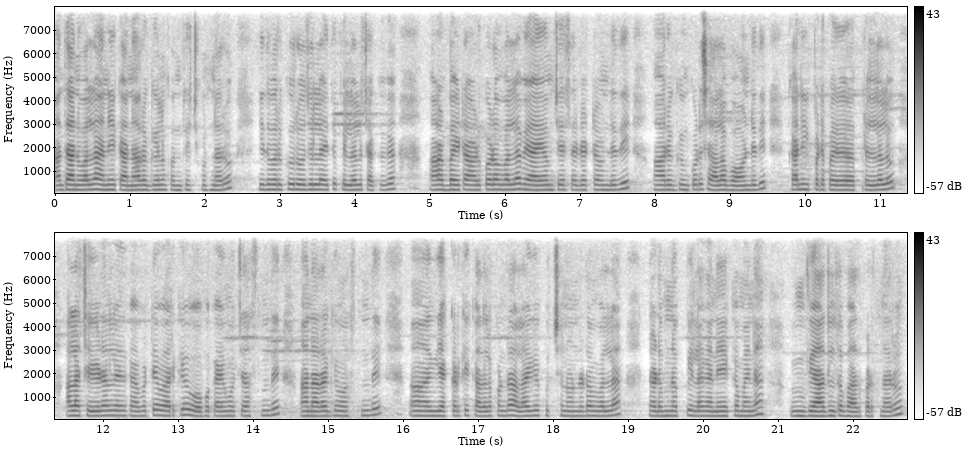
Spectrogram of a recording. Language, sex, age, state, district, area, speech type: Telugu, female, 60+, Andhra Pradesh, West Godavari, rural, spontaneous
